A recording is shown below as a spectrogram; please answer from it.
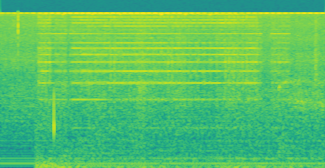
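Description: Near silence: a faint steady electrical hum and hiss with a few thin high tones, coming in about half a second in.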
